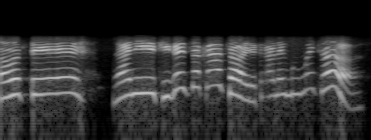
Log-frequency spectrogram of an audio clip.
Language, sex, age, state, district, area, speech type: Nepali, female, 30-45, West Bengal, Kalimpong, rural, conversation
